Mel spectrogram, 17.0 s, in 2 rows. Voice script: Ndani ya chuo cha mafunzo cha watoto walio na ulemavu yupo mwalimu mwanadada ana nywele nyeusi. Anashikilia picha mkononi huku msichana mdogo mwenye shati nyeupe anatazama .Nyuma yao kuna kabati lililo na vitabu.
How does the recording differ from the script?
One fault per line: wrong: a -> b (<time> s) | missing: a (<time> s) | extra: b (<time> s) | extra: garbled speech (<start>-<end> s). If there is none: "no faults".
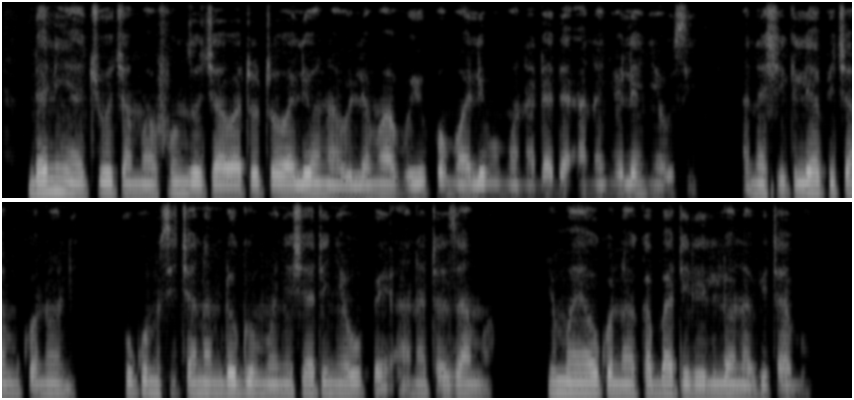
no faults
